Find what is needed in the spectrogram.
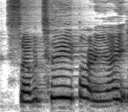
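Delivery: shocked at the price. Real, not acted. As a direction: pitch jumps up in disbelief.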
